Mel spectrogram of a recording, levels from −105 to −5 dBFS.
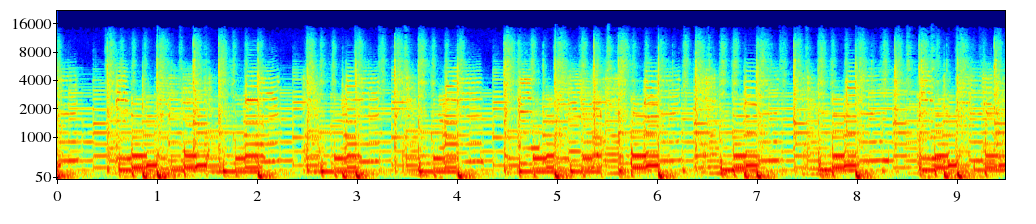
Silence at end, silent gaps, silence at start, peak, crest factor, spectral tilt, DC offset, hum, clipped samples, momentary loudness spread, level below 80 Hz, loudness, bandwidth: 0 s; none; 0 s; -4 dBFS; 14 dB; -6.5 dB/octave; under 0.1%; none; under 0.1%; 7 LU; -26 dBFS; -18 LUFS; 12.5 kHz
